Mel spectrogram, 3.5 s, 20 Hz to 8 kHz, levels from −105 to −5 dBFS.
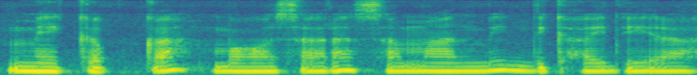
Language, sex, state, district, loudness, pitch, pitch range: Hindi, male, Himachal Pradesh, Shimla, -14 LUFS, 130 Hz, 125-135 Hz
